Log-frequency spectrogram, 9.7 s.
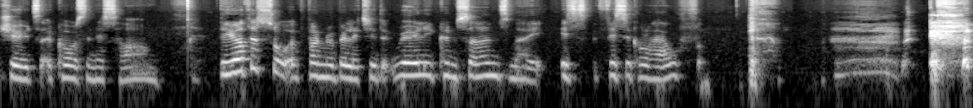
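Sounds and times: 
speech: 0:00.0 - 0:07.8, 0:08.4 - 0:09.7
person coughing during a live talk: 0:07.5 - 0:07.8, 0:08.9 - 0:09.7.

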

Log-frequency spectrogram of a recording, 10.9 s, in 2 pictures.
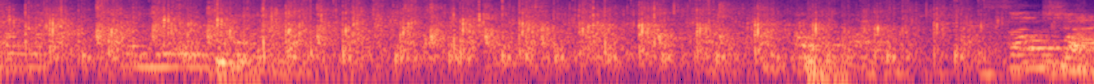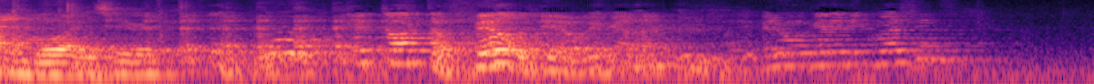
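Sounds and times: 
crowd applause: 0:00.0 - 0:07.0
laughter: 0:03.8 - 0:04.7, 0:06.0 - 0:09.3
speech: 0:05.3 - 0:08.8.

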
